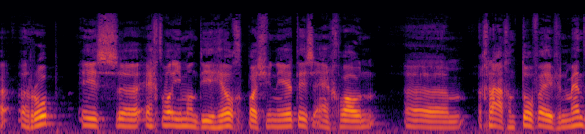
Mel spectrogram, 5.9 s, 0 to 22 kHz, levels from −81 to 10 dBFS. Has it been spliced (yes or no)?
no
